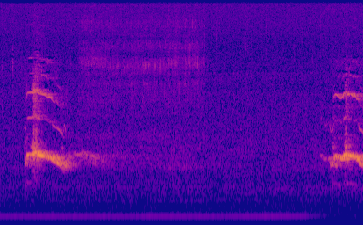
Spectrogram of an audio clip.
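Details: Owl hooting at night: a quavering wavering hoot followed by a long falling tail, then a second similar hoot about six seconds later, over a steady low hum.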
